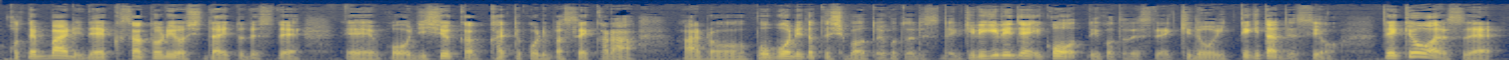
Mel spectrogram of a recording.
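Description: A man with a congested, nasal voice from allergies, talking casually and haltingly as he hosts a solo radio monologue. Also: on the low side, fairly bright tone. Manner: chatty, halting, with frequent trailing sentence particles. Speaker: radio talk host, painter.

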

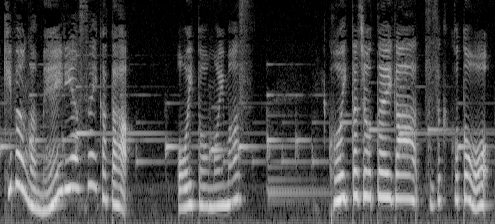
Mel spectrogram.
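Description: Woman, radio talk host, highish voice, very animated intonation, gentle polite manner, chatty solo delivery. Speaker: host of an aromatherapy talk show.

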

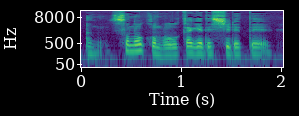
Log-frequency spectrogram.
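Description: A young woman hosting a casual solo talk show, chatty and animated, with lots of fillers and frequent laughs. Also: deep voice, a little fast, breathy edge, dry recording. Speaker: podcast host.

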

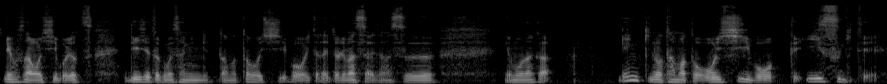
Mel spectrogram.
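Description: A young man with a Kansai accent, a comedian chatting casually on his own podcast and reading listener letters aloud, talkative and self-deprecating, swinging between loud bursts and mumbled asides. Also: lowish voice, steady tone, very fast, gravelly, husky. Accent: Kansai Japanese.

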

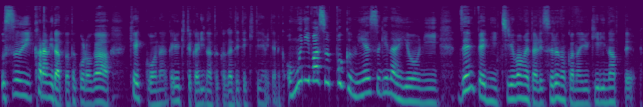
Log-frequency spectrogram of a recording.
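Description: A woman hosting a casual solo podcast, rambling about TV dramas with many fillers, thinking aloud. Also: lowish voice. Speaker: podcast host.

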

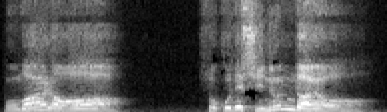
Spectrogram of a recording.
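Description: A man voicing an old man behind a door who calls out slowly in an expressionless voice, then turns menacing. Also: medium pitch, very animated, warm tone. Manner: expressionless, slow, repetitive calling.

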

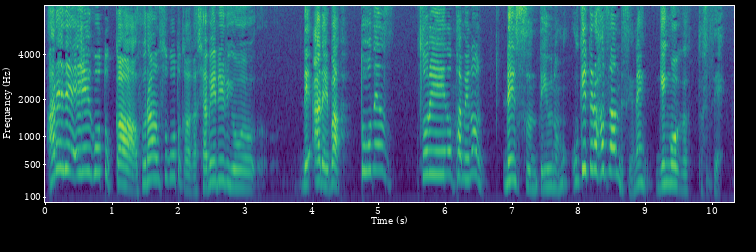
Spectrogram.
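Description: A woman with a Kansai accent giving a solo explanatory talk as a podcast host, emphatic in her delivery. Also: a little fast. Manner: explanatory, emphatic, lively pitch swings.

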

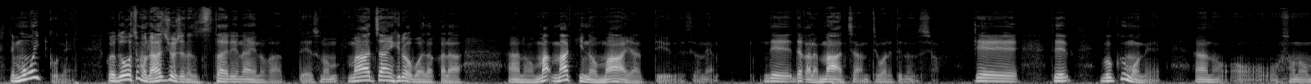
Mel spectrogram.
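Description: Male host from Mie, chatty solo talk, quick and rambling, gravelly. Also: medium pitch, no room sound. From Mie, Japan. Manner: rambling, chatty, tags sentences with "ne". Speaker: podcast host. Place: outdoors.

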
